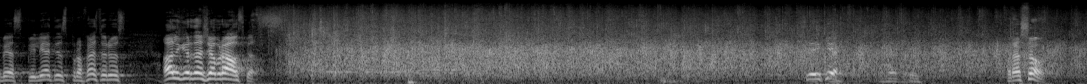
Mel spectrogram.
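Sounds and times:
speech: 0.0s - 2.9s, 8.1s - 9.4s, 10.1s - 10.6s
audience applause welcoming a guest onto a stage: 2.7s - 10.8s.

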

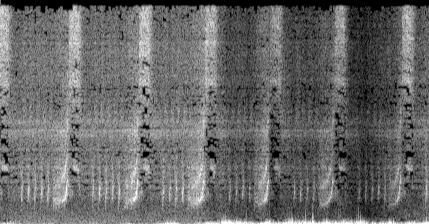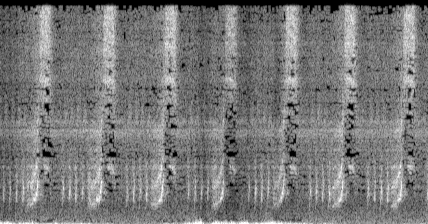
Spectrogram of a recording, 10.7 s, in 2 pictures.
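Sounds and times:
cicada calling with shrill rising buzzes: 0.0s - 10.7s
constant high hiss: 0.0s - 10.7s.

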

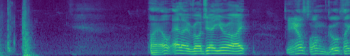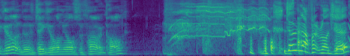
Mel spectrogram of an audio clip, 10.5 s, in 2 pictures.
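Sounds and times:
safari truck door shutting: 0.0s - 0.6s
faint hum inside the truck: 0.0s - 10.5s
quiet rustle inside the truck: 0.0s - 10.5s
speech: 2.3s - 7.9s, 9.0s - 10.5s
laughter: 7.7s - 10.5s.

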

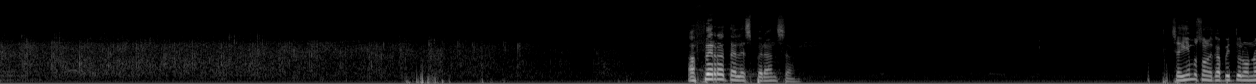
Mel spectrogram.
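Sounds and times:
audience applause: 0.0s - 6.1s
speech: 6.9s - 8.1s, 11.8s - 12.5s.

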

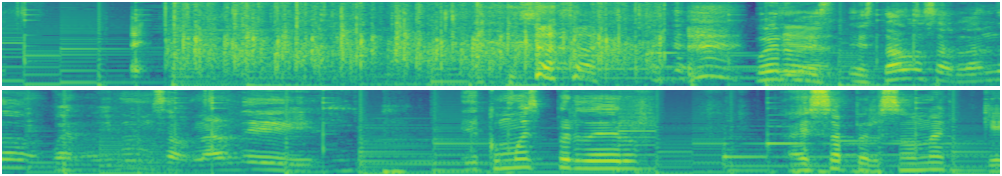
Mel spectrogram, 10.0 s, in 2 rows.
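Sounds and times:
applause: 0.8s - 3.6s
laughter: 2.2s - 3.9s
speech: 2.7s - 9.9s.

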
